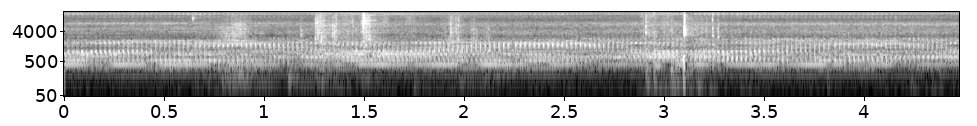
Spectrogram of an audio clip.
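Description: Lightsaber sound boards playing their steady idle hum through the hilt speakers, with a few light clicks and a soft knock about three seconds in.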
